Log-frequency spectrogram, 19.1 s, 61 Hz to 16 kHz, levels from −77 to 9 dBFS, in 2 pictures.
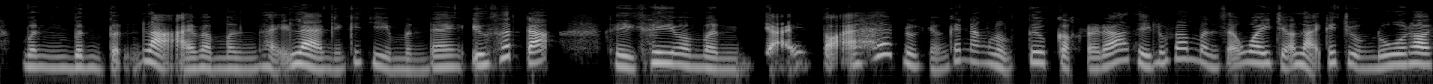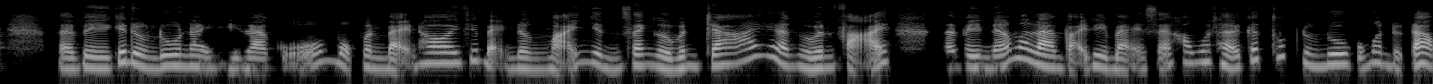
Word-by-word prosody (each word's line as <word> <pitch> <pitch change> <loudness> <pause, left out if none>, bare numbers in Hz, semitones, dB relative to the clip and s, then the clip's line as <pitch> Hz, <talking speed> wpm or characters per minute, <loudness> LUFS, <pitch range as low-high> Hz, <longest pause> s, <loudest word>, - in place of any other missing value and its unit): mình 190 -2 -4
bình 190 -2 -2
tĩnh - - -4
lại 250 -10 +7
và 185 0 0
mình 170 0 -7
hãy 200 - -4
làm 220 -7 +7
những 160 0 -11
cái 265 - -8
gì 200 -7 -5
mình 160 -1 -10
đang 195 +1 0
yêu 220 - +2
thích 375 +2 +2
đó. - - +9 0.4
Thì 195 -3 0
khi 250 +3 +2
mà 215 -2 0
mình 175 -4 -3 0.2
giải - - +3
tỏa - - +5
hết 430 -2 +1
được 230 -4 -2
những - - -9
cái 290 - -4
năng 270 -4 -4
lực 190 -5 -5
tiêu 260 -1 +1
cực 195 -8 0
rồi 175 - 0
đó, 290 - +4
thì 220 - +1
lúc 250 +6 -6
đó 325 - +3
mình 250 -10 -5
sẽ - - -1
quay 250 -1 +3
trở - - -1
lại 230 - +3
cái 250 - -1
trường 215 -8 -6
đua 215 +4 +1
thôi. 240 -1 +7 0.4
Tại 170 - -1
vì 175 0 -3
cái 260 - +2
đường 215 -8 -1
đua 210 +2 -2
này 200 -1 -3 0.2
thì 170 - -9
là 165 -2 +1
của 250 +9 -7
một 230 - -3
mình 185 -4 -4
bạn - - +2
thôi 245 +1 +2
chứ 290 - -7
bạn 175 -9 -4
đừng 170 -1 -4
mãi - - +2
nhìn 230 -10 -7
sang 215 +3 -1
người 185 -5 -1
bên 185 +4 -4
trái 220 +4 +1
hay 380 -3 -5
là 235 - +3
người 195 -4 -6
bên 185 +1 -1
phải. 250 - +3 0.4
Tại 180 - -3
vì 195 -1 -1
nếu 195 +2 0
mà 330 0 0
làm 210 -8 +4
vậy - - 0
thì 200 - -2
bạn 165 +1 -3
sẽ - - -5
không 255 -1 -7
có 270 - -5
thể - - +1
kết 305 +1 -3
thúc 375 0 -7
đường 210 -4 -7
đua 230 +1 +1
của - - -9
mình 255 -2 -6
được 175 -4 -11
đâu. 235 - +6
205 Hz, 285 wpm, -24 LUFS, 180-250 Hz, 0.4 s, đó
